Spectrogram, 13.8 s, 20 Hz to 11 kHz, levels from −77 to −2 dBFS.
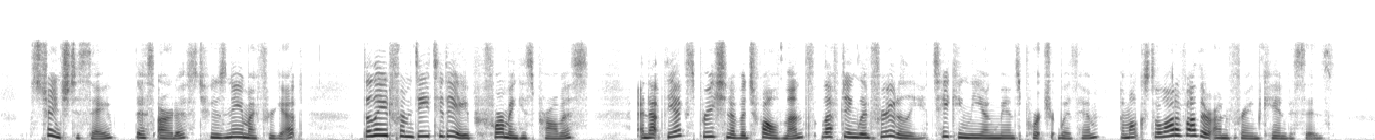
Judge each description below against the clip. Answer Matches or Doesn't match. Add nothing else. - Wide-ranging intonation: Matches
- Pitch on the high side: Matches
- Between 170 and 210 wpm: Matches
